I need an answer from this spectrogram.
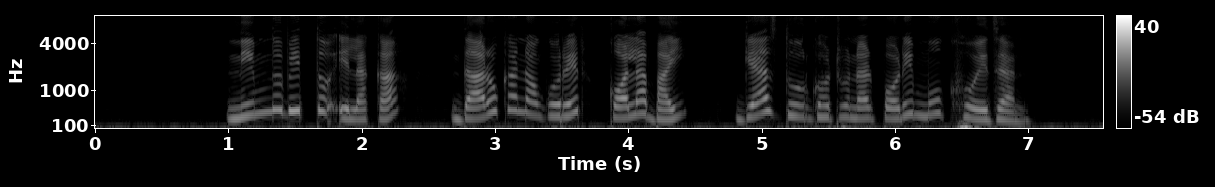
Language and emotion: Bengali, neutral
